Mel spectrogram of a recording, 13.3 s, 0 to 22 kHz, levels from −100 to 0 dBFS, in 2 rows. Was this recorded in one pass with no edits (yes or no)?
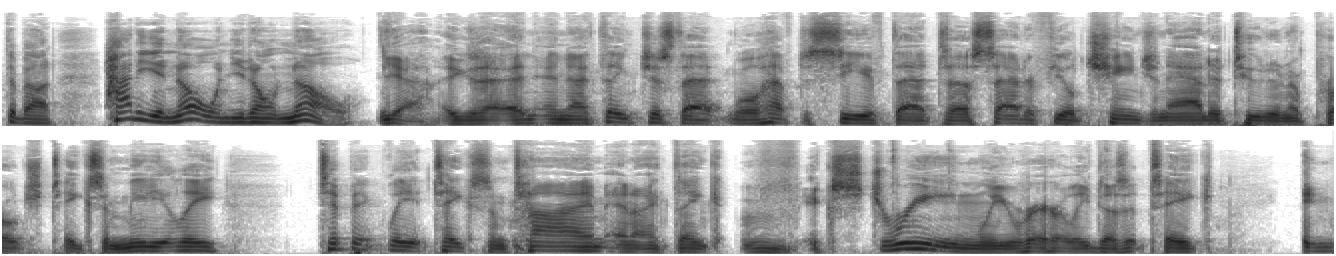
yes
